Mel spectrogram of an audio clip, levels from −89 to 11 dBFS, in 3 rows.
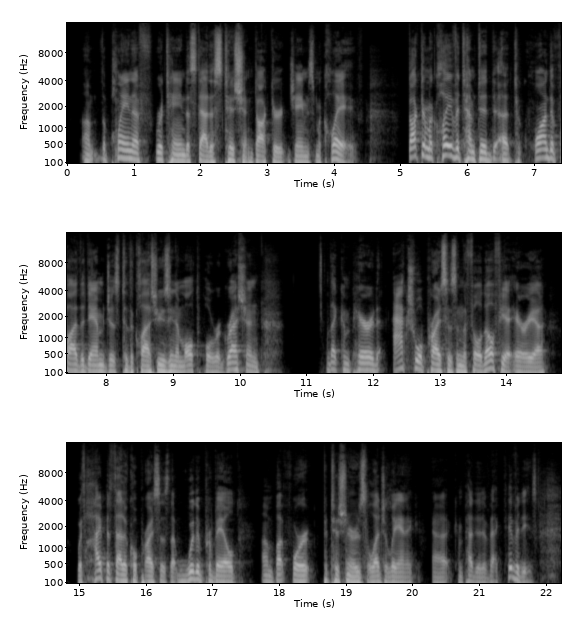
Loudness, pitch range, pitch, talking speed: -25 LUFS, 105-140 Hz, 115 Hz, 130 wpm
